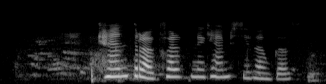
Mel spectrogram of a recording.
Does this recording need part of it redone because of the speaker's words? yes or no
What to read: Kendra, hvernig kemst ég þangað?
no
